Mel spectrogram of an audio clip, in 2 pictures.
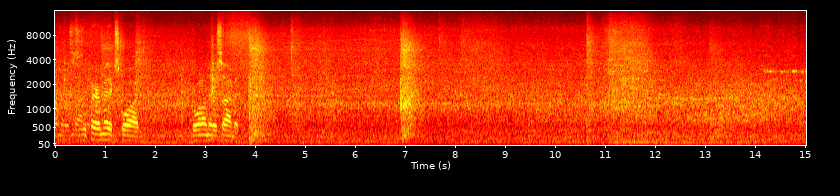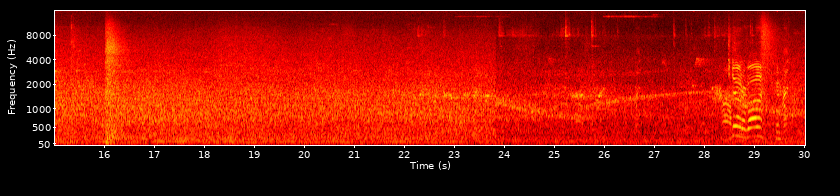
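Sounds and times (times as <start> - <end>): sharp knocks: 1.5 - 4.9, 6.9 - 7.6.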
